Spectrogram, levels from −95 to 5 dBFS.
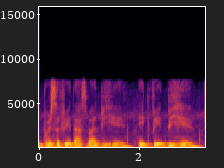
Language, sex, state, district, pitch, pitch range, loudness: Hindi, female, Arunachal Pradesh, Papum Pare, 225 Hz, 210-245 Hz, -14 LUFS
